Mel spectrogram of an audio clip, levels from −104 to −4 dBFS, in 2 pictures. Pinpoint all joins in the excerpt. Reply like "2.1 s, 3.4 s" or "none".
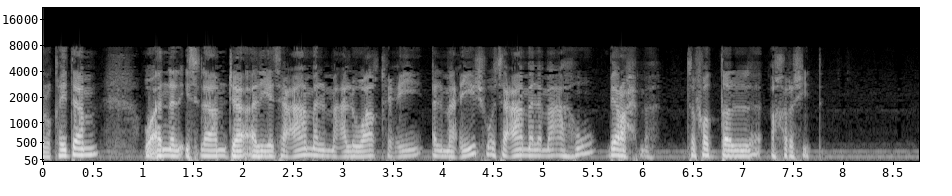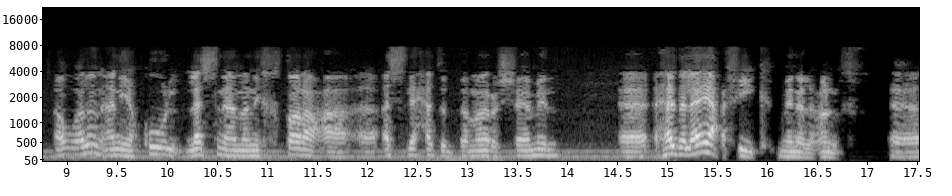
none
